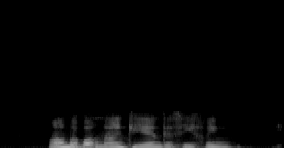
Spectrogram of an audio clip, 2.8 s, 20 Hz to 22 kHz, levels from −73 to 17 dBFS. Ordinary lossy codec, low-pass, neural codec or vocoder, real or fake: none; 5.4 kHz; codec, 24 kHz, 0.9 kbps, WavTokenizer, medium music audio release; fake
